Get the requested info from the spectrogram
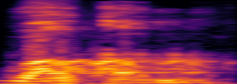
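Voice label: "welcome", male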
